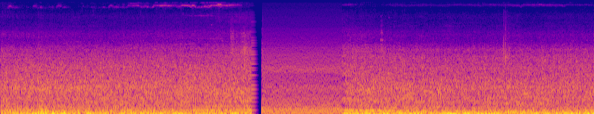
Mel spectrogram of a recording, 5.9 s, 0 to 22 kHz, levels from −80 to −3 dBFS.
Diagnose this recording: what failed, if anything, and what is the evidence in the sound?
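From 2.51 to 3.43 s the sound gives way to a fading buzzy continuation of the last moment, then a brief silence of about 30 ms, and resumes with roughly 0.9 s gone. This is likely a long network dropout: the receiver filled the missing packets by extending old audio.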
